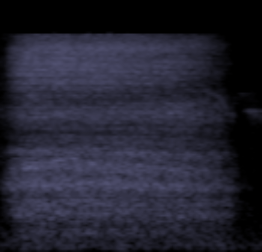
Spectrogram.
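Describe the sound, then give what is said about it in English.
A deep breath in, drawn as one long, steady, airy hiss of about two seconds that fades at the end, quiet and with no talk. “Another deep breath in.”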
